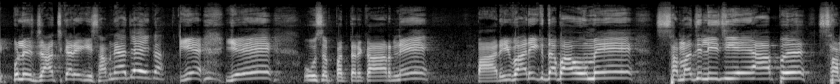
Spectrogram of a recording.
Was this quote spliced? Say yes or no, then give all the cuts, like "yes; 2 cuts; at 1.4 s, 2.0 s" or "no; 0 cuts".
yes; 1 cut; at 1.8 s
